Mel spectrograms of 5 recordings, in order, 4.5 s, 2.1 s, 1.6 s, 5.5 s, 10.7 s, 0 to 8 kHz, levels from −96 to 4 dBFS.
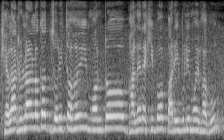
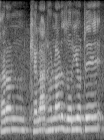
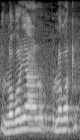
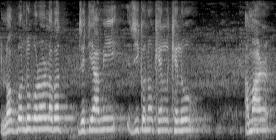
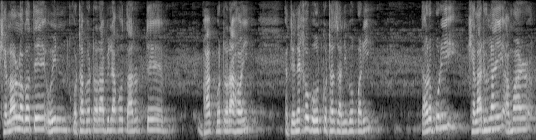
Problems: background sounds at intervals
